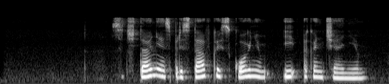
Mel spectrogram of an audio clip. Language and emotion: Russian, neutral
